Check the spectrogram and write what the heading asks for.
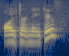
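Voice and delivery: "alternative" as al-ter-NAY-tiv, stress on NAY; common mispronunciation. Shown as a demonstration. Teacher reading words as most people say them, mispronounced "alternative" with stressed NAY. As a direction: say "alternative" with a full, stressed "native" ending. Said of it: "read these words the way normal people would read".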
